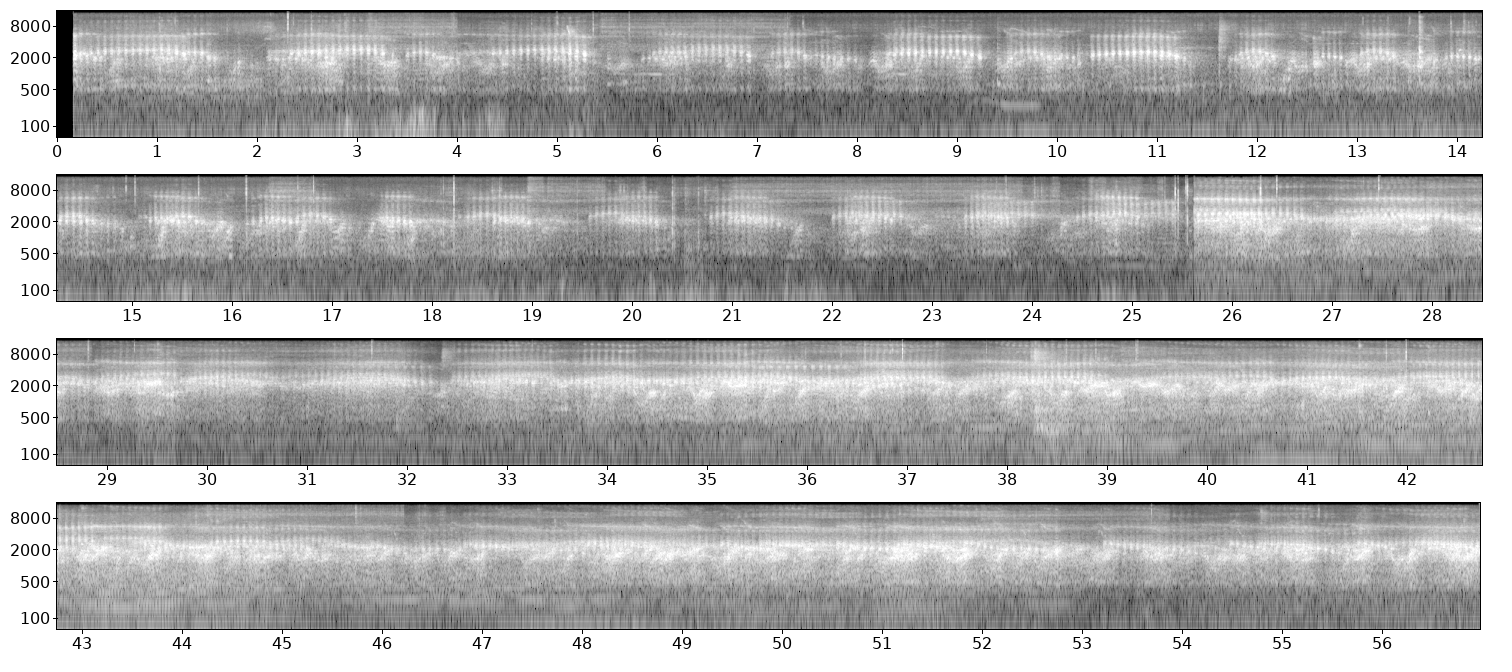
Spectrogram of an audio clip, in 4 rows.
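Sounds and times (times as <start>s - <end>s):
frogs croaking: 0.2s - 56.9s.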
